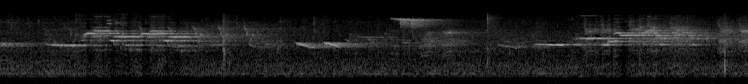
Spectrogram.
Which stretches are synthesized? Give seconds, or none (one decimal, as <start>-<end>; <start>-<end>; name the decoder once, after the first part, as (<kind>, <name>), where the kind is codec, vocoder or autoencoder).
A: 0.0-1.1 (vocoder, Vocos)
